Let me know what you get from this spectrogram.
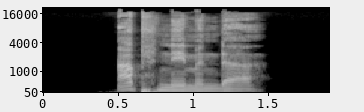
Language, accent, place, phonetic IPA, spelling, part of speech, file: German, Germany, Berlin, [ˈapˌneːməndɐ], abnehmender, adjective, De-abnehmender.ogg
- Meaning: inflection of abnehmend: 1. strong/mixed nominative masculine singular 2. strong genitive/dative feminine singular 3. strong genitive plural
